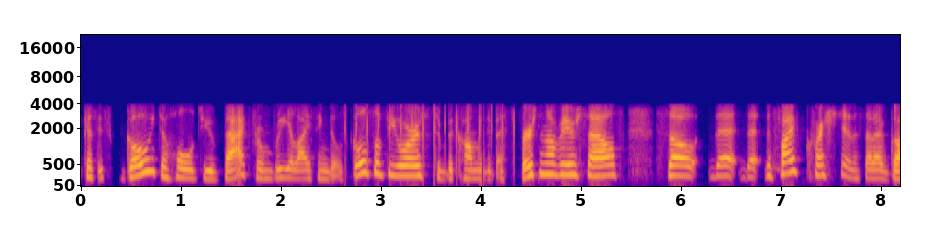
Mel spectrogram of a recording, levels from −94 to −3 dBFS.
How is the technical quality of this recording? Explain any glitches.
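The recording has two distinct faults, both inside the narrow telephone band of a 32 kbit/s G.726 ADPCM line, which passes roughly 200 Hz to 3.5 kHz with only light coding grain.

From 2.64 to 4.34 s there is a train of clicks: about 15 near-identical pops at a steady 8.9 per second, peaking around 10 dB above the speech and audible in pauses too. The likely cause is electrical interference or a struggling interface injecting a repeated pulse. What sets it apart from a dropout is that each click is added on top of otherwise intact sound, and they keep a regular beat.

At 4.00 s, within the click train, packet loss on the ADPCM call leaves a hard-edged 20 ms hole, consistent with about one lost packet. Because the decoder's adaptive predictor and step size lose track of the sender's state, the speech returns slightly distorted, and has settled by 4.13 s. Unlike the evenly spaced clicks, this is a single gap followed by a short recovery.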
